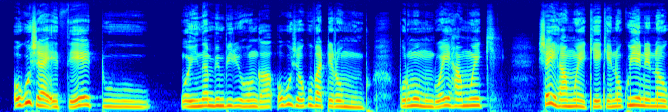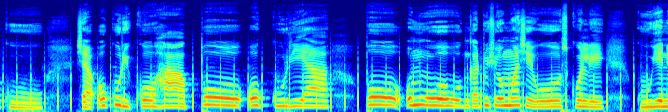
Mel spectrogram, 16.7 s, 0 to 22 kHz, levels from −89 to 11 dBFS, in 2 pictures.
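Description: Speech with a steady ticking from 7.2 s to 16.6 s: a train of clicks, about fifty, regularly spaced at 5.8 per second and well above the speech, likely interference from nearby equipment.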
